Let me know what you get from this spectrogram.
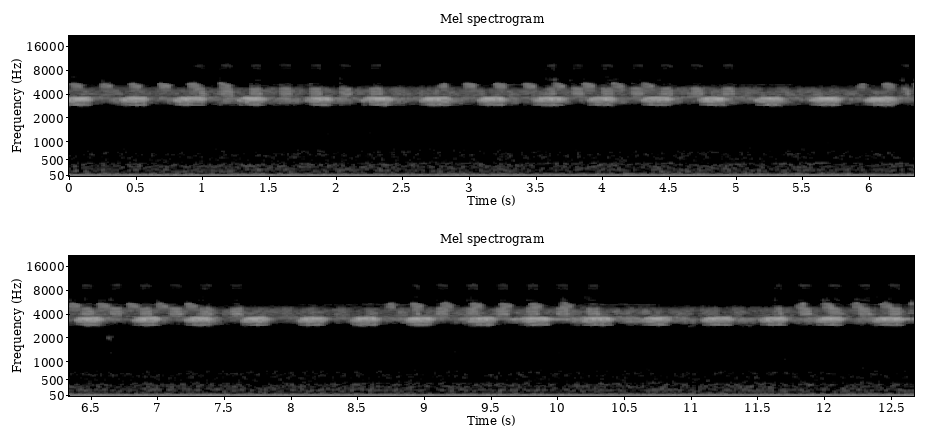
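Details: Crickets and companion insects form a deepening-autumn chorus by a streetlight, high shrill pulses repeating around twice a second, a fainter rapid trill weaving through the steady rhythm.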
